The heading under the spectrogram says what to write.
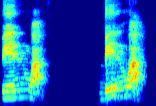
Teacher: Muskogee B is an unaspirated, saying without the puff of air that English speakers add at the beginning of a stressed syllable. It therefore sounds to English speakers as it's almost halfway through between a P and a B.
